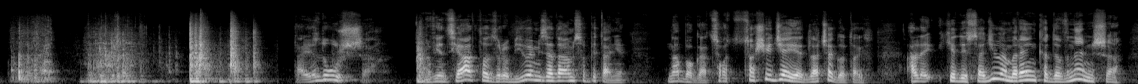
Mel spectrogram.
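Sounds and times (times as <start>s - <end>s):
drawers of a wooden chest being pulled out: 0.0s - 2.7s
speech: 3.0s - 11.3s.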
